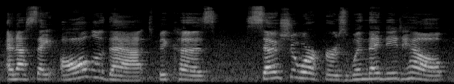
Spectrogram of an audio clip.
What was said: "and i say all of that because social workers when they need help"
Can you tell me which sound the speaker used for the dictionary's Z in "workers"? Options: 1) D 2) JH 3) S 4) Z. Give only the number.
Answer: 4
